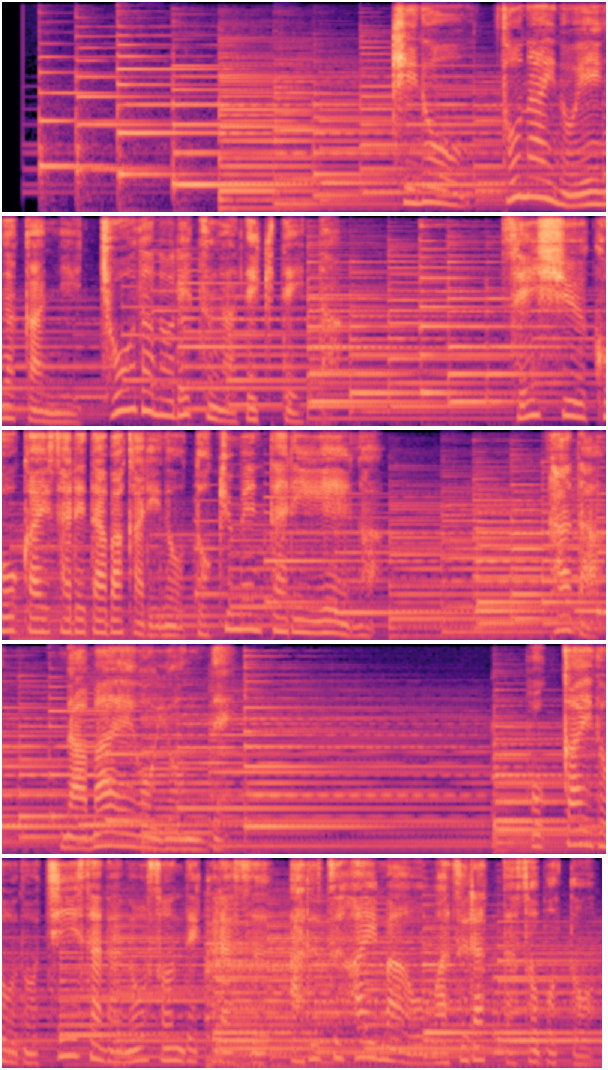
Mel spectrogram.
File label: japanese voice documentary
